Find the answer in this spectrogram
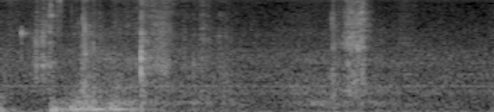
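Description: A few faint rustles and clicks of oracle cards being picked up and handled on a cloth-covered table.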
